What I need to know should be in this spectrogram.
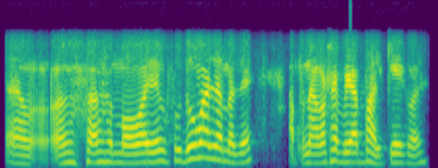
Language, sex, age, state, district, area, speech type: Assamese, male, 18-30, Assam, Kamrup Metropolitan, urban, conversation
